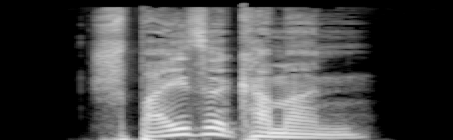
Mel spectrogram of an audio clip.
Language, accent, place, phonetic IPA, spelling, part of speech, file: German, Germany, Berlin, [ˈʃpaɪ̯zəˌkamɐn], Speisekammern, noun, De-Speisekammern.ogg
- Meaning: plural of Speisekammer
